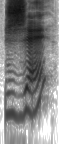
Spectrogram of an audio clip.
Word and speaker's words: j'ai: J'ai and je. Two different things. So here we go. J'ai, a sound, and how do you pronounce je? Je. Okay? Can you see that? So you shouldn't struggle with that. It's quite, you know, quite different sound.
